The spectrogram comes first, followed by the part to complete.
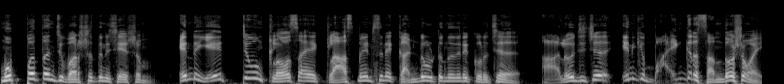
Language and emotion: Malayalam, happy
